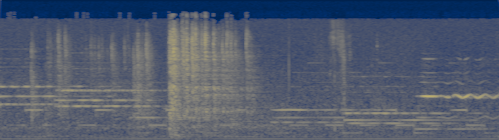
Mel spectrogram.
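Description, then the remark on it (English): A loud thud of a door banging close to a boom microphone lands once partway through, sharp and boomy, over a steady bed of thin electronic tones and faint rattling. “They put the boom too close to that door, didn't they?”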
